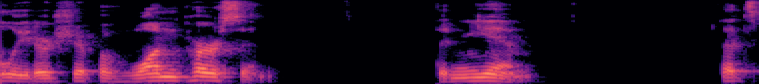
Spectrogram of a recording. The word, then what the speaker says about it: Nyim: The Kuba people all follow the leadership of one person, the Nyim. That's spelled NYIM.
